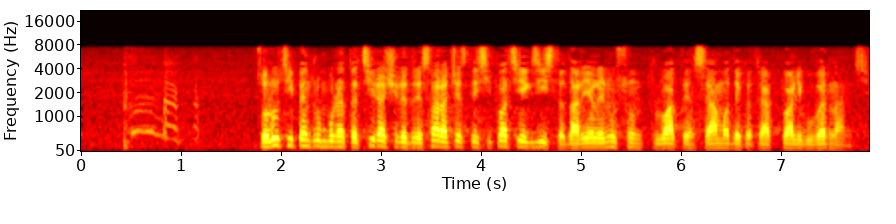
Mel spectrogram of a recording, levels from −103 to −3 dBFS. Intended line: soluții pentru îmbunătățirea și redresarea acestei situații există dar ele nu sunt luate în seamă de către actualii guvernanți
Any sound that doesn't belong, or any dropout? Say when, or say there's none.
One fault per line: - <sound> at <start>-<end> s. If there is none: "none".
- laugh at 0.4-1.2 s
